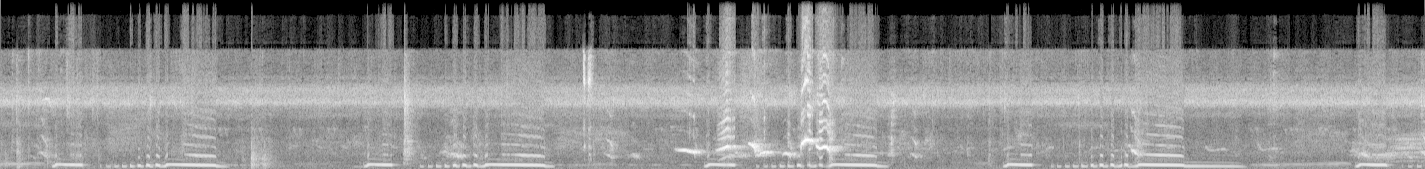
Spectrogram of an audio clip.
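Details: Persistently calling Barbary dove, known locally as burung puter, played to provoke local doves into calling; stuttering pulsed coos end in a held, slightly falling note, phrases recurring every few seconds amid scattered sharp chirps and whistles of other birds.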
